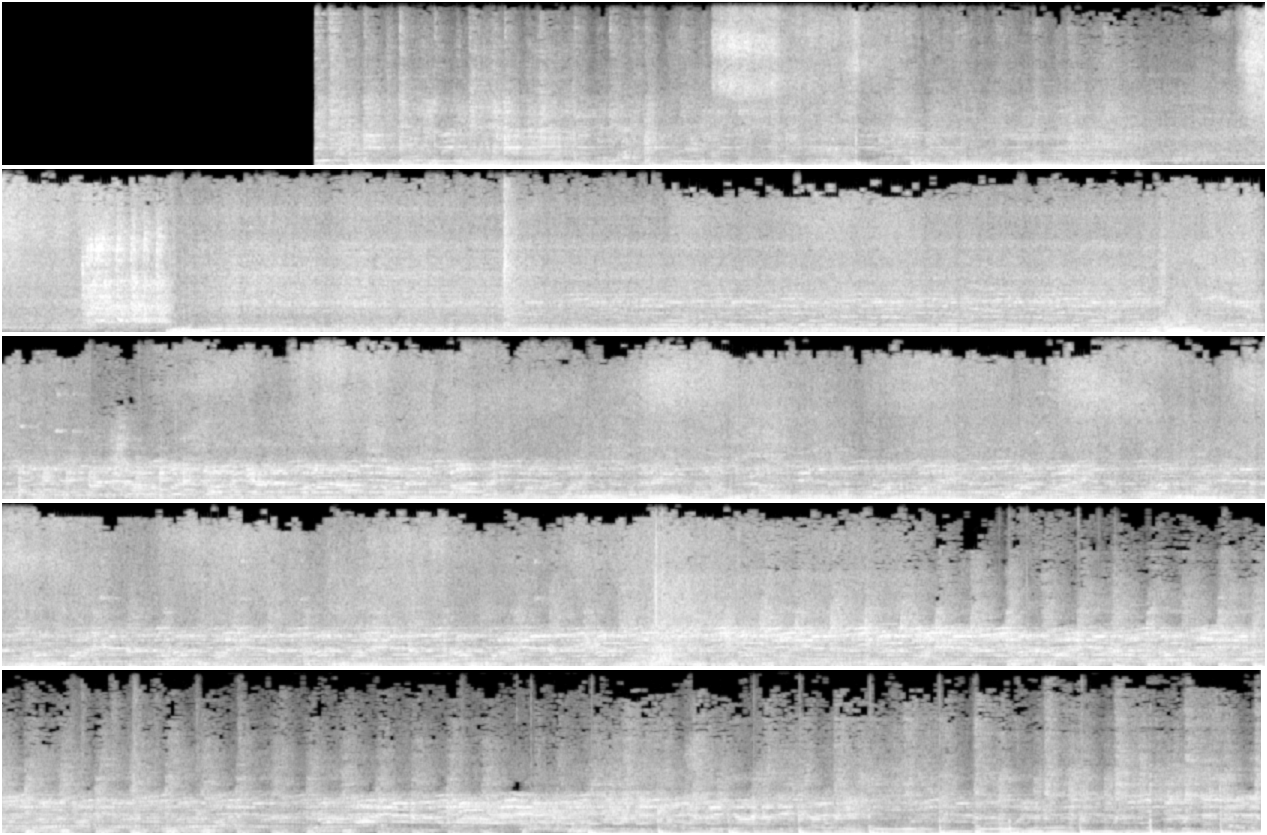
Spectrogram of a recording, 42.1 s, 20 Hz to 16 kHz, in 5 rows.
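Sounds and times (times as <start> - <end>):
rock music: 2.1 - 42.0
motorcycle engine revving: 8.9 - 32.3.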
